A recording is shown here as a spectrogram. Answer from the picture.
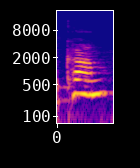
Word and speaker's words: come: Com is com, pero el verbo venir se pronuncia come.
